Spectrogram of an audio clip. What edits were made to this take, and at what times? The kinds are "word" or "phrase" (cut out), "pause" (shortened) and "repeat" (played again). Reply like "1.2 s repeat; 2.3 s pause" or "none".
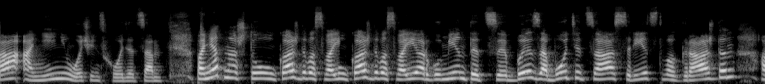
3.4 s repeat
